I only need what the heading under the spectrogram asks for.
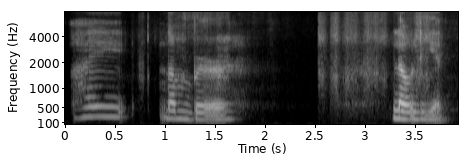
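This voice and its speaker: A 19-year-old college student from Baguio in the Philippines livestreams in a mid-range voice, speaking very slowly with vocal fry and a dark tone. Tired, achy, and sick with a cold, she greets her viewers and thanks them one by one.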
